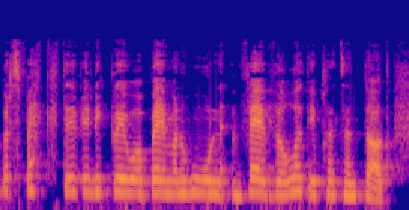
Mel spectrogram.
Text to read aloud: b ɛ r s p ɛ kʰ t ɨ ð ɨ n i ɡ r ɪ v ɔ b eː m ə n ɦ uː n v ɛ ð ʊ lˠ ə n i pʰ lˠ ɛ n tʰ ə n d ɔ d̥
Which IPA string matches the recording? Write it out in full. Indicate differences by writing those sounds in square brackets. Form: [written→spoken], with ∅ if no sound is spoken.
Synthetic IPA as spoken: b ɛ r s p ɛ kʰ t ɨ [ð→v] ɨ n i ɡ r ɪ [v→w] ɔ b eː m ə n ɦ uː n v ɛ ð ʊ lˠ ə [n→d] i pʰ lˠ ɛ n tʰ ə n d ɔ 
